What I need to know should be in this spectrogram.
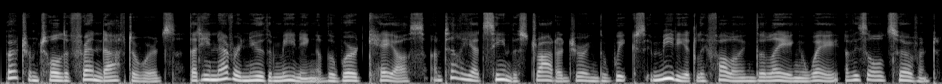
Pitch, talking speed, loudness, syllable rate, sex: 180 Hz, 210 wpm, -16 LUFS, 5.4 syllables/s, female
